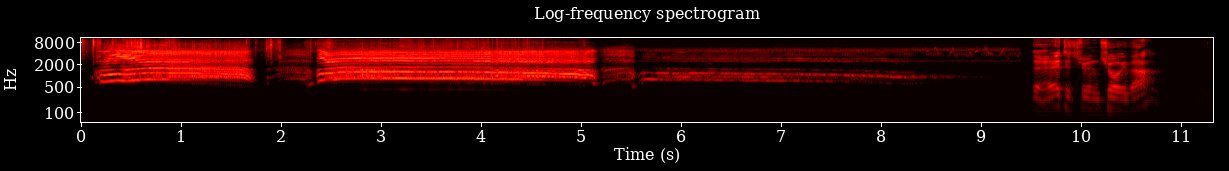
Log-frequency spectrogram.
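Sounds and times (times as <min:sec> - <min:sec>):
man screaming in a played film clip: 0:00.1 - 0:08.5
speech: 0:09.5 - 0:10.9.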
